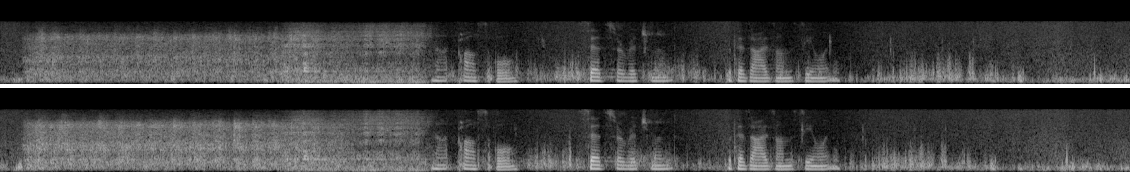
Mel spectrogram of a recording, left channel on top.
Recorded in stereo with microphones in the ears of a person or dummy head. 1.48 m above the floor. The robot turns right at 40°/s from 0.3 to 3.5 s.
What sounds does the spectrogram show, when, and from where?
2.8 s writing: 15° left (ahead or behind), 7 m; by 4.2 s 10° right (ahead or behind), 7 m
4.3 s a woman speaking: 10° right (ahead or behind), 0.6 m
